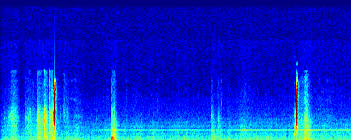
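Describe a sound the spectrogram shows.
A short menu click sounds twice.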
